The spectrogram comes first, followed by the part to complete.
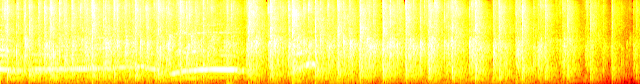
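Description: A small audience clapping after a song ends, with long whoops of cheering in the first three seconds. The clapping thins out and fades away near the end.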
